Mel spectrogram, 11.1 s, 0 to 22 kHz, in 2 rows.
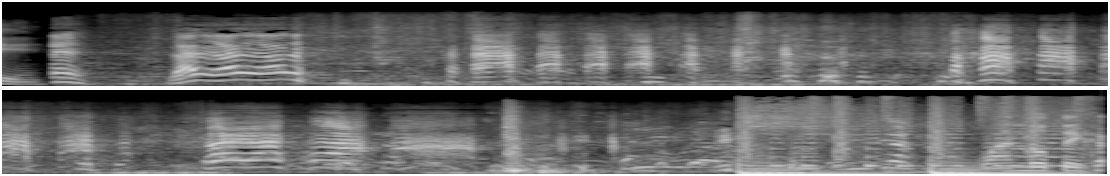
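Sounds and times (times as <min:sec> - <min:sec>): person laughing hard: 0:02.3 - 0:09.8.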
